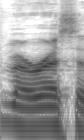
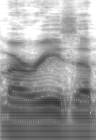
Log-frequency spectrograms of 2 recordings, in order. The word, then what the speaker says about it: Marisa: I thought it was Marissa, not Marisa, but at least Street Fighter's telling the right name pronunciation, so I'll give it that.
